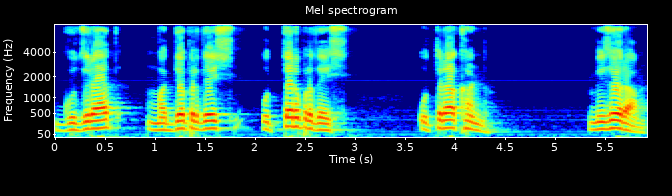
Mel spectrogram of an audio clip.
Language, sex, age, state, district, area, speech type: Marathi, male, 45-60, Maharashtra, Raigad, rural, spontaneous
